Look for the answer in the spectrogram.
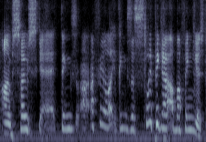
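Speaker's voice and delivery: high-pitched imitation of fretting; mock scared. Crew member confessing her fear, mimicked in a high mock-scared voice.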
